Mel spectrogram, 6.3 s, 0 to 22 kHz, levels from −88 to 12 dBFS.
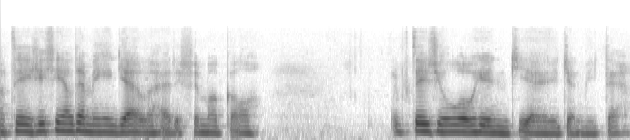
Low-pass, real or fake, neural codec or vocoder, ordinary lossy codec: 10.8 kHz; fake; codec, 24 kHz, 0.9 kbps, WavTokenizer, medium speech release version 1; none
